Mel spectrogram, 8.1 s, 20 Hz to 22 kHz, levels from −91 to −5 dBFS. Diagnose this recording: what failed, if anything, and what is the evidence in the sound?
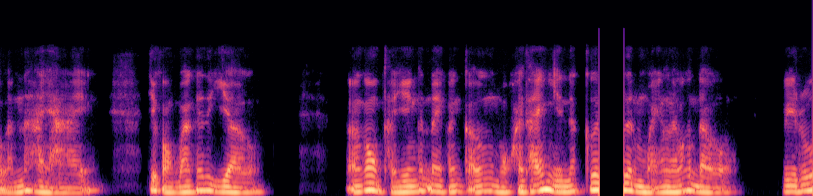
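The playback or storage stage left a gap between chunks. Instead of joining each 3-second chunk to the next, it inserted silence. 250 ms holes interrupt the speech at 2.75–3.00 s and 6.00–6.25 s, with the call codec's 8 kHz ceiling present throughout.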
